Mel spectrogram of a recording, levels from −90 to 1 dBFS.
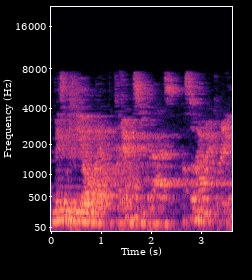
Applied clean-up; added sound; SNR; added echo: classical method WPE with log-MMSE.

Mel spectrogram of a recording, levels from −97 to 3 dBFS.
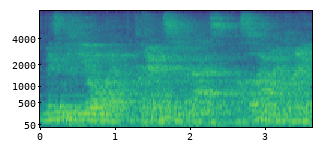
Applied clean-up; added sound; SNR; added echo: none; Motor vehicle (road) / Rain; 17 dB; reverberation time 2.1 s.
